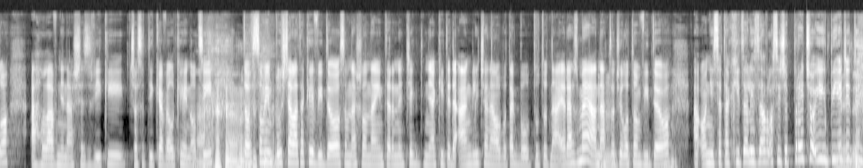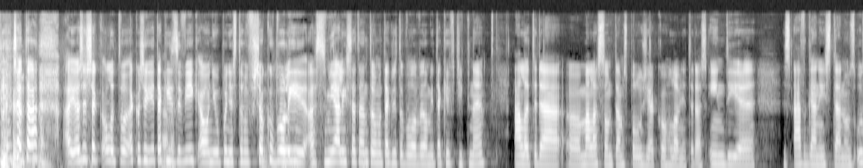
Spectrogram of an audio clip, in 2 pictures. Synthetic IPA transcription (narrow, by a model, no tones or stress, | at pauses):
ɔaɦlaʊɲɛnaʃɛzʋikit͡ʃɔsat̪iːkaʋɛlkɛjnɔt͡sit̪ɔsɔmimpuːʃcalat̪akɛːʋid̪ɛɔsɔmnaʃlanaint̪ɛɾnɛcɛɡɟɛɲɛakiːt̪ɛd̪a̰ʔaŋɡlit͡ʃanalɛbɔt̪aɡ̚bɔlt̪uːt̪ɔnaɛɾazmɛanat̪ɔt͡ʃilɔt̪ɔmʋid̪ɛɔ | aʔɔɲisat̪akxitalizaʋlasiʒɛpɾɛt͡ʃɔiɣbijɛcɛt̪iɟɛʊt͡ʃat̪aʔajaʒɛfʃaɡalɛt̪ɔakɔʒɛjɛt̪akiːzʋiɡaɔɲiuːpl̩ɲɛst̪ɔɦɔfʃɔkubɔliasmialisat̪amt̪ɔmut̪aɡʒɛt̪ɔbɔlɔʋɛʎmit̪akɛːfcipnɛː | ʔalɛt̪ɛd̪amalasɔmt̪amspɔluʒɪakɔʊɦlaʊɲɛt̪ɛd̪a̰zind̪iɛ | zavɡanist̪anuzu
